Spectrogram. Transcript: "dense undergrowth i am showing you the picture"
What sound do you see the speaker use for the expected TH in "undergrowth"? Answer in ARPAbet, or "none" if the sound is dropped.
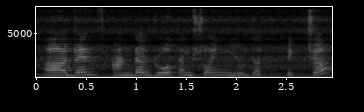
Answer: T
